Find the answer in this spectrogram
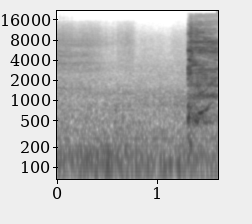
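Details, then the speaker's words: Adult coughs during a conference trip, reporting the chest feels a little heavy and worried about catching something. "And as you can hear, I am really hoping that I didn't pick up something because chest is a little bit heavy."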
